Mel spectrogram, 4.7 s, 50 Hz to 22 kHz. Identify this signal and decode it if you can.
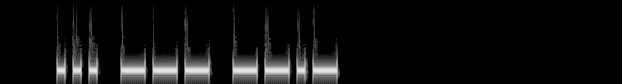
Morse code, heard as a keyed tone, about 20 wpm, 700 Hz. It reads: SOQ
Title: USA Call Sign Postfixes - 3 Letters 20wpm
